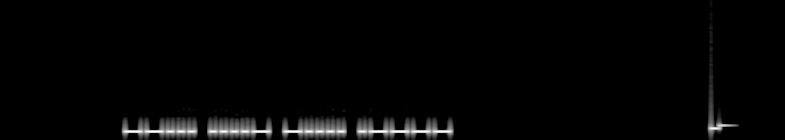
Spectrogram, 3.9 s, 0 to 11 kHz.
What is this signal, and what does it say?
Morse code, heard as a keyed tone, about 44 wpm, 700 Hz. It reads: 7461
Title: Numbers - 4-Digit 45wpm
